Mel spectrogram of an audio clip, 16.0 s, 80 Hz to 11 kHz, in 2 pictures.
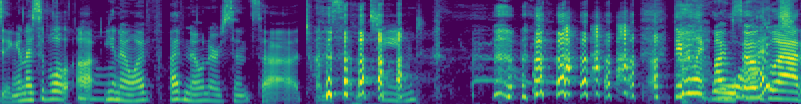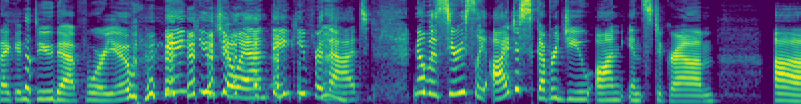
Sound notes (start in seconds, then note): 4.7 laughing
